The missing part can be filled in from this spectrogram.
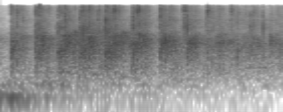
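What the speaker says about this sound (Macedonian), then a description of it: "Петре Шилегов го заработи овој аплауз за својот вовед на грчки јазик на пресконференцијата" Applause breaks out at a press conference, a dense patter of many hands clapping in uneven bursts, moderately close and lasting the whole stretch.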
